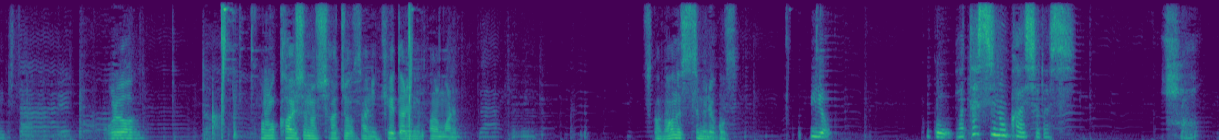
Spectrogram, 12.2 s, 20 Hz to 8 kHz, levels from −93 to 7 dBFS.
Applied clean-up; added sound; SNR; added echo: neural mask model RNNoise.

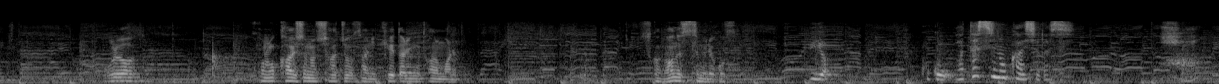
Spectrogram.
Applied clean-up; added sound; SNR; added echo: none; none; none; none.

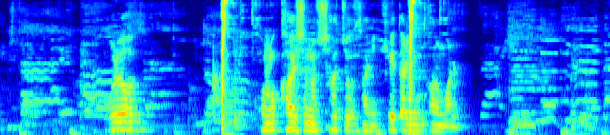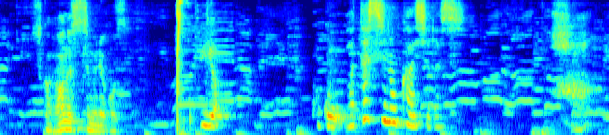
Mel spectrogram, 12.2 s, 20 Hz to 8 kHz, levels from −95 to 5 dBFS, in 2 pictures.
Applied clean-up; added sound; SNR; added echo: classical method log-MMSE.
